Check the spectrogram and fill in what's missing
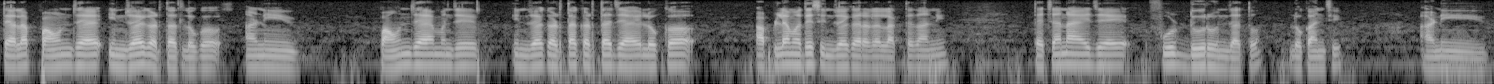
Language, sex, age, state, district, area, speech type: Marathi, male, 18-30, Maharashtra, Nagpur, urban, spontaneous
